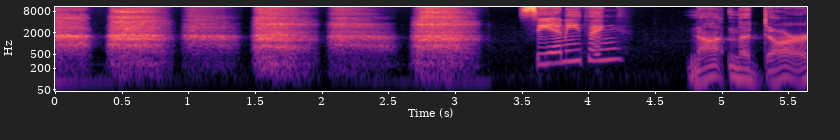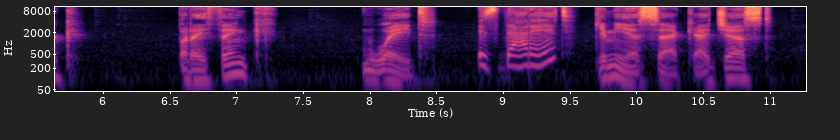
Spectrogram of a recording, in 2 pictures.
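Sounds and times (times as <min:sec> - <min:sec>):
heavy breathing in an earpiece: 0:00.0 - 0:03.3
speech: 0:03.6 - 0:05.9, 0:06.6 - 0:07.3, 0:07.9 - 0:11.1.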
